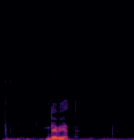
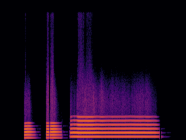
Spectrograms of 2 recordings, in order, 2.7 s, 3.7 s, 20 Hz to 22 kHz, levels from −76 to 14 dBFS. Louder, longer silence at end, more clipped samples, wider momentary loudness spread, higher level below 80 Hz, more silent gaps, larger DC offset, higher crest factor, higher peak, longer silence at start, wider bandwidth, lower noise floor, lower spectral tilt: second, -27 LUFS vs -13 LUFS; first, 1.3 s vs 0.55 s; neither; first, 27 LU vs 9 LU; first, -60 dBFS vs -76 dBFS; neither; neither; about the same, 20 dB vs 16 dB; second, -10 dBFS vs 0 dBFS; second, 0.1 s vs 0.45 s; second, 6.6 kHz vs 19.5 kHz; first, -58 dBFS vs -52 dBFS; first, -8 dB/octave vs 3 dB/octave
